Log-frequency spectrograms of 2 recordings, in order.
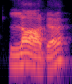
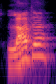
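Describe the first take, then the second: First: It has a long ar vowel. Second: It has a short flat a vowel. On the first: "A before double D becomes R" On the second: "standard Southern British English"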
